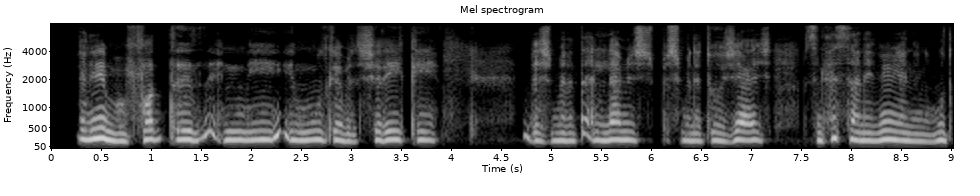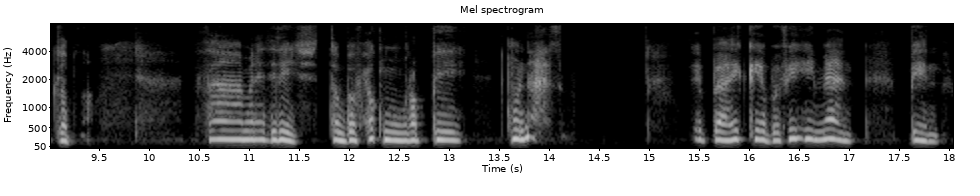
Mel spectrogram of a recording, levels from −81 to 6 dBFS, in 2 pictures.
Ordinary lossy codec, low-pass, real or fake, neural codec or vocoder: none; none; real; none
